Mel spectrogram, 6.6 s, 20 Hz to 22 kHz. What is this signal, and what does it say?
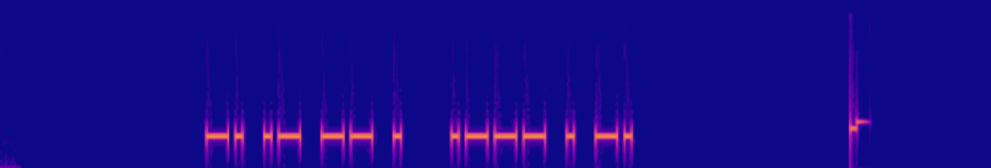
Morse code, heard as a keyed tone, about 25 wpm, 700 Hz. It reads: NAME JEN
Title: K1USN SST QSO Practice 25wpm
